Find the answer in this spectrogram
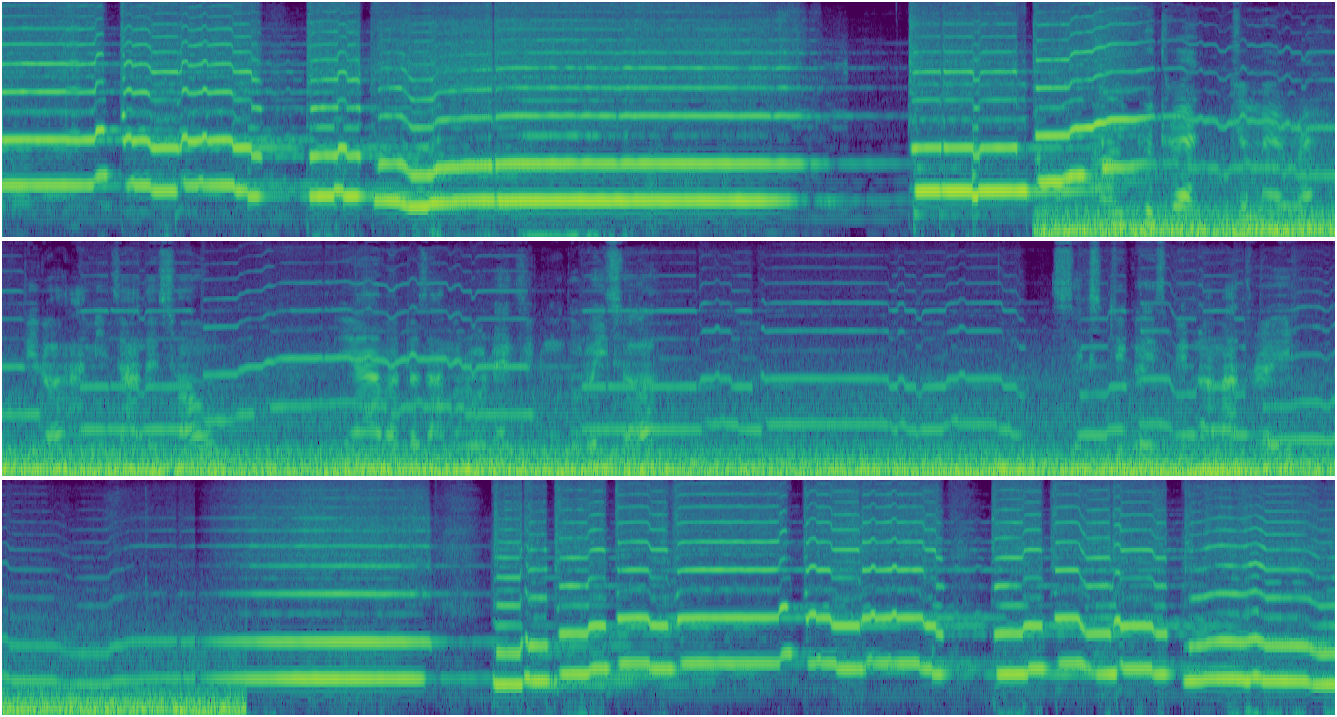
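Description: Background music: a Nepali song carried by a bamboo flute melody of long held notes. A fuller, lower accompaniment comes in about eight seconds in and drops out about three-quarters of the way through.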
